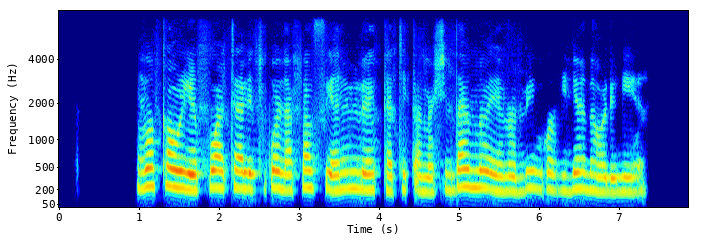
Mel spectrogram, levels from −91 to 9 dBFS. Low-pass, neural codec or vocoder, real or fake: 7.2 kHz; codec, 16 kHz, 1 kbps, FreqCodec, larger model; fake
